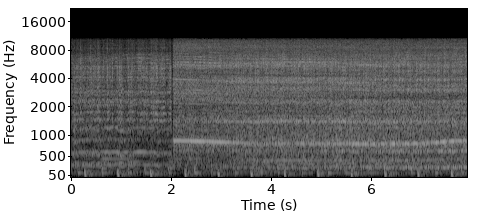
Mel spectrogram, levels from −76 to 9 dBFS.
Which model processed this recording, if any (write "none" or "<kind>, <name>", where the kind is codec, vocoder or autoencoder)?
none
